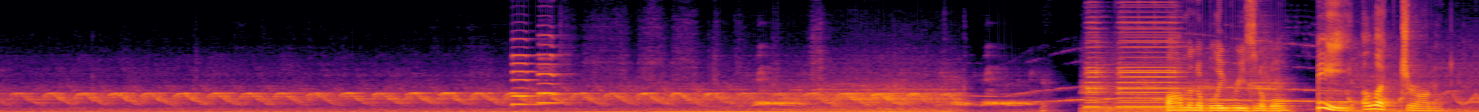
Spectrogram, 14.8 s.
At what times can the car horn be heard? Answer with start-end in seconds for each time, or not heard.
5.2-5.6, 10.4-11.9.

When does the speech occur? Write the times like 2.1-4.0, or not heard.
11.7-14.6.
